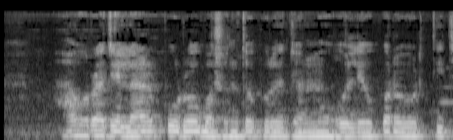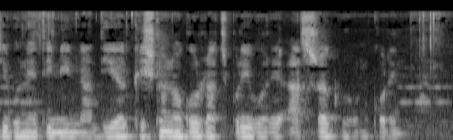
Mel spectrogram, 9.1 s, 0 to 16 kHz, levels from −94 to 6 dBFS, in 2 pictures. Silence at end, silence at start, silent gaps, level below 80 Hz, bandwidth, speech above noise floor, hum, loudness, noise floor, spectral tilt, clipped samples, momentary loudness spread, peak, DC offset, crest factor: 0.1 s; 0.6 s; none; -48 dBFS; 11.5 kHz; 30 dB; none; -18 LUFS; -48 dBFS; -5.5 dB/octave; under 0.1%; 14 LU; -2 dBFS; under 0.1%; 16 dB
